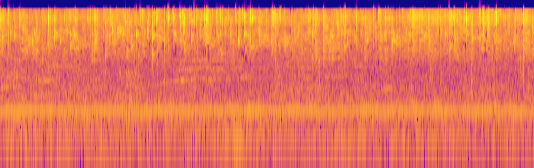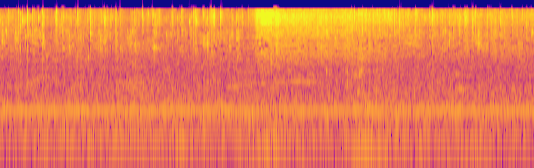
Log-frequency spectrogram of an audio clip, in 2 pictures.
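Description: Potato pinwheels frying in oil in an aluminium karahi: a steady sizzle with fine crackling. About eight seconds in it flares into a sudden louder hiss that dies down over a couple of seconds.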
